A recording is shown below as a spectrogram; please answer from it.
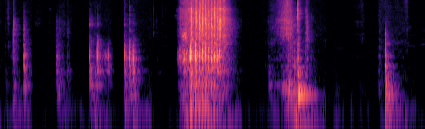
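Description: Cordless drill driving a screw through a plastic bucket wall into a wooden leg, in several short bursts; the longest and loudest comes about two seconds in.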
